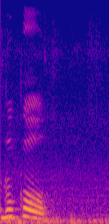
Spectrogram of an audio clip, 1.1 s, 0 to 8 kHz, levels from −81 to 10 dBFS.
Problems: constant background noise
